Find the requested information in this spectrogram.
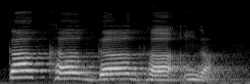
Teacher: क, ख, ग, घ, ङ ये हैं क वर्ग। ठीक है, अब उच्चारण स्थान कंठ, गले से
